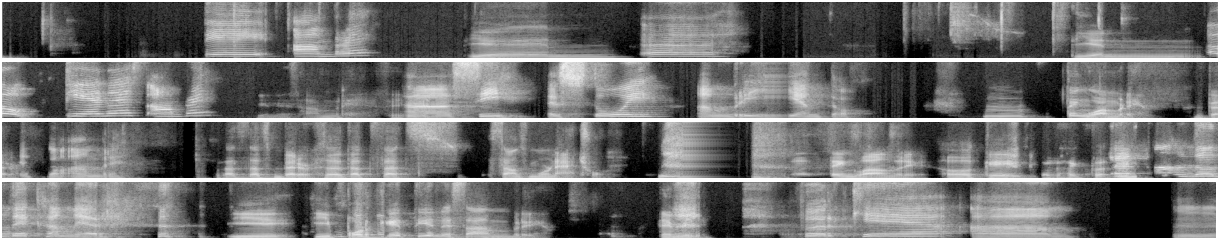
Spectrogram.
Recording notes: Spanish Class on Zoom.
